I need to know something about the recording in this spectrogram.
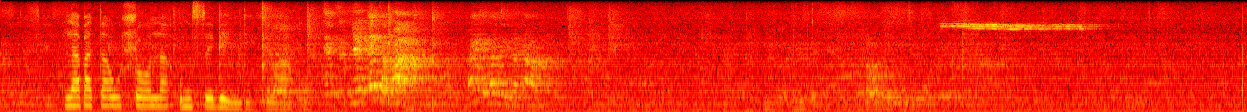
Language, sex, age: Swati, female, 22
